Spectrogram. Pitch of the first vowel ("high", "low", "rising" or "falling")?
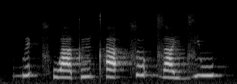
high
